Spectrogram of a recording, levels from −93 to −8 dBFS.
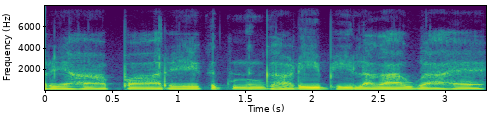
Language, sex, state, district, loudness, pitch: Hindi, male, Jharkhand, Deoghar, -16 LUFS, 125 Hz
